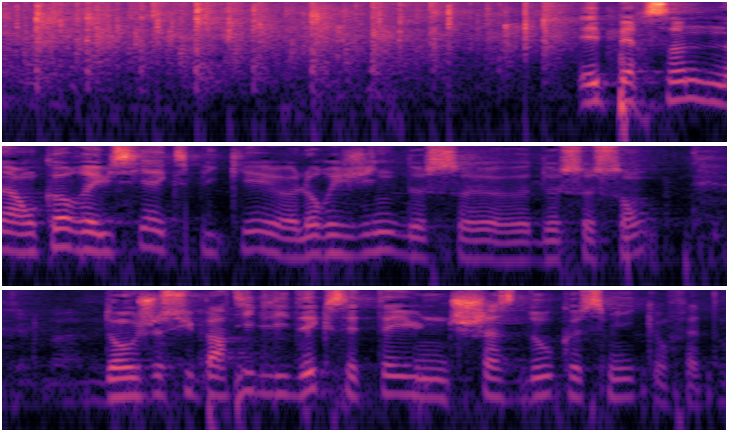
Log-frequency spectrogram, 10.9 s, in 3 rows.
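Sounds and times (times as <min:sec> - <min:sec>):
audience applause: 0:00.0 - 0:02.9
speech: 0:02.9 - 0:07.2, 0:07.8 - 0:10.8.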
